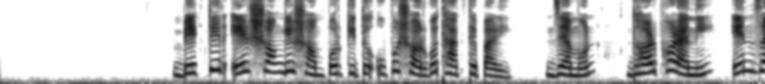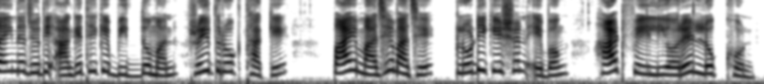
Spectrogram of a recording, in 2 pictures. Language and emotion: Bengali, neutral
